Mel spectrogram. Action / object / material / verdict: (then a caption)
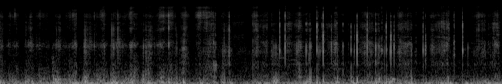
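scrape / solid bar of soap / soap / none. Long fingernails scratch across the curved top of a white solid bar of soap held in the palm. The result is a steady run of quick, dry scratching strokes, with short bright ticks over a soft low rumble, and no ring after each stroke.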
